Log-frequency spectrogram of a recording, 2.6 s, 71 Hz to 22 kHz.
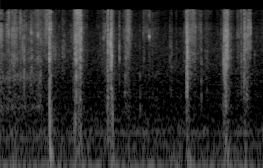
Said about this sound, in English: This is going to be a messy turn for me, because I only got 2 cards left in my deck. So there's 2, and then I'm going to shuffle.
